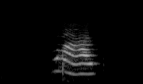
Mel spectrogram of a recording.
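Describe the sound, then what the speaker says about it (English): A single cat meow, drawn out and clear for about half a second, rising and falling in pitch with rich harmonics, close and alone against silence. "This cat?"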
